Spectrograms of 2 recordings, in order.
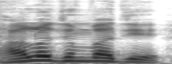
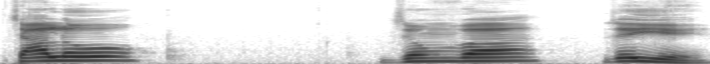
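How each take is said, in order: First: The first word begins with an 'h' sound. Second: The first word begins with a 'ch' sound. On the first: "સૌરાષ્ટ્રમાં જો તો ચાલો નહીં બોલે" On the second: "देखो ये बोला मैंने चालो।"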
